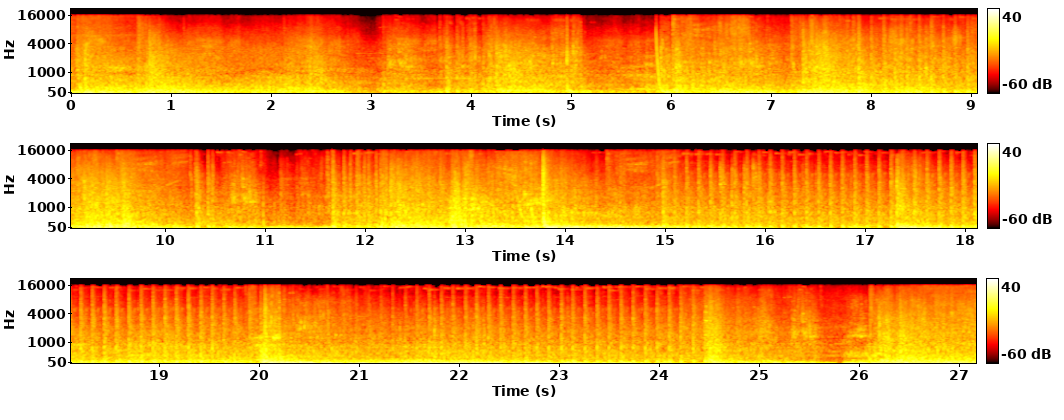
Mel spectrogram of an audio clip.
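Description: Rapid gunfire rattles and booms in bursts.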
